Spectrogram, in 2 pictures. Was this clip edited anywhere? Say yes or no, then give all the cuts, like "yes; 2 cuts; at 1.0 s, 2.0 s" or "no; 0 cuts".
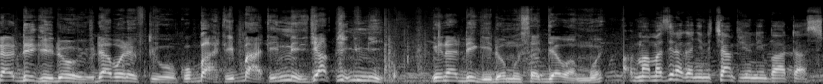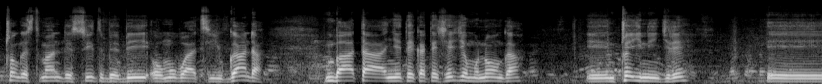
yes; 1 cut; at 6.3 s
